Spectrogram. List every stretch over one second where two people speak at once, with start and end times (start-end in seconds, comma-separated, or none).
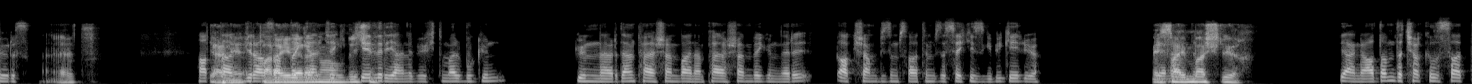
2.1-3.8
